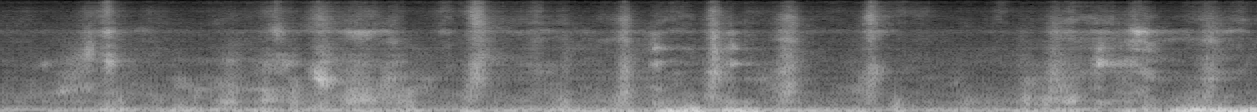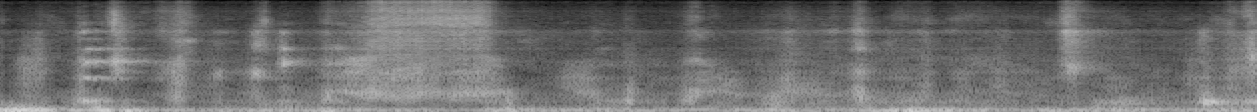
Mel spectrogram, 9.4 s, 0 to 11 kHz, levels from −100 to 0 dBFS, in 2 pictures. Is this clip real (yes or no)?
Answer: no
